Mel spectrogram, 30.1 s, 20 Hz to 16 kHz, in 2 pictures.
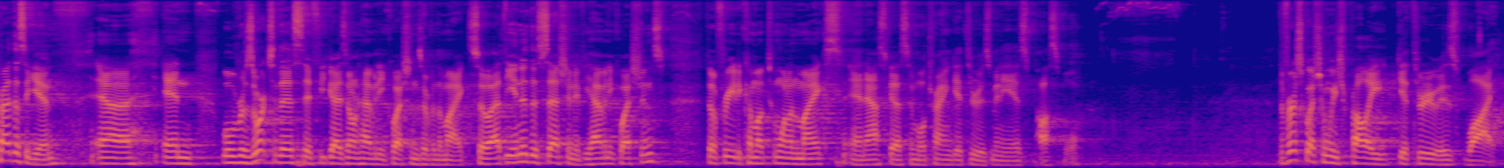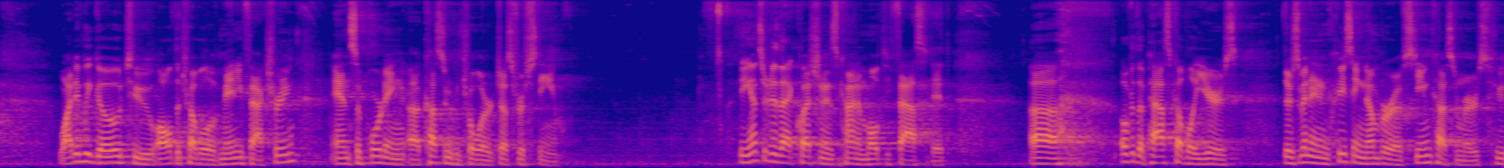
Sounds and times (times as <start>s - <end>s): Speech: 0.0s - 10.9s, 12.8s - 20.7s, 22.3s - 24.6s, 25.3s - 30.0s.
